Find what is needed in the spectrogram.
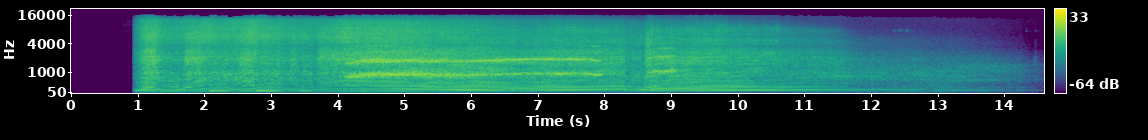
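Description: A car engine revving hard, its pitch sweeping down and back up. Over it a steady high-pitched squeal runs from about four to eight seconds in. The sound fades out toward the end.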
